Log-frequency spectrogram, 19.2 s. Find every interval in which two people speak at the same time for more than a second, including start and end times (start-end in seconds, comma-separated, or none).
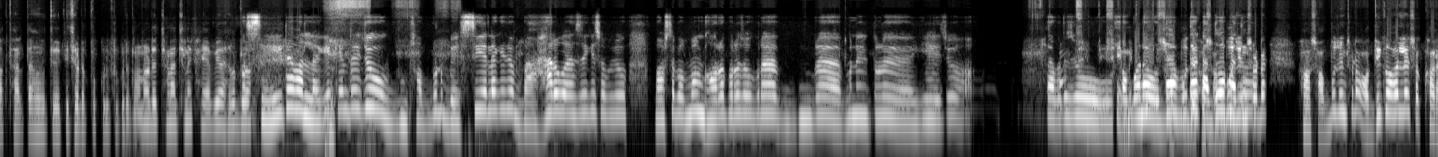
14.1-16.7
